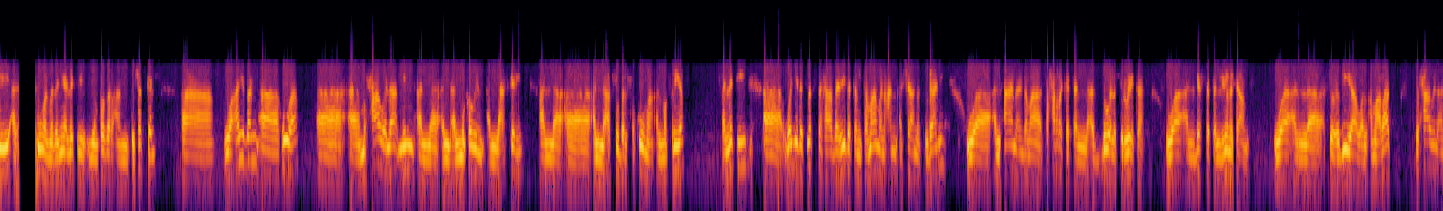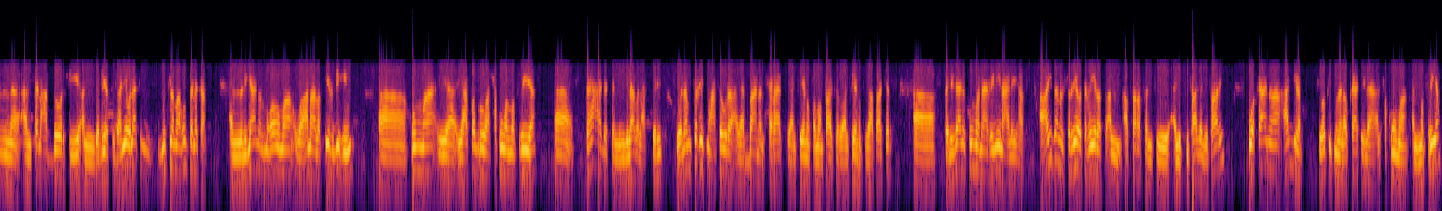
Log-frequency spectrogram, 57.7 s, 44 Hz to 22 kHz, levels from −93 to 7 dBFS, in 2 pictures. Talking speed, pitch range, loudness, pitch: 95 wpm, 110-155 Hz, -17 LUFS, 130 Hz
